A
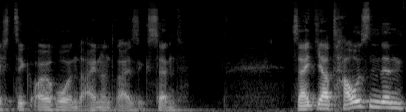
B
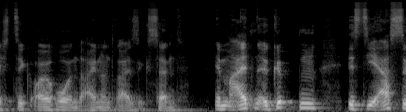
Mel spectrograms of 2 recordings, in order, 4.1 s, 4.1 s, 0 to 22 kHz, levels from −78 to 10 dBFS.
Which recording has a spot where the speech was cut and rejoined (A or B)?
B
